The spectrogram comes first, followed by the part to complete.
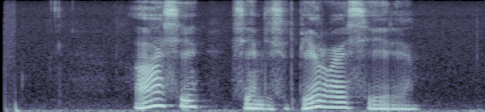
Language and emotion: Russian, neutral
